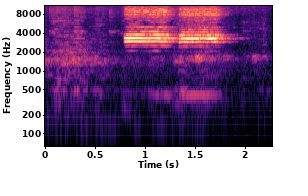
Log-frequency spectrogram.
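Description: A loud, high-pitched shrill tone like an alarm or buzzer sounds from about a second in, for about a second, in two close pulses. It is background noise in the recording room, not part of the screen content.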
